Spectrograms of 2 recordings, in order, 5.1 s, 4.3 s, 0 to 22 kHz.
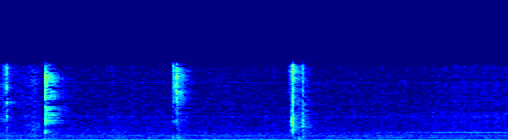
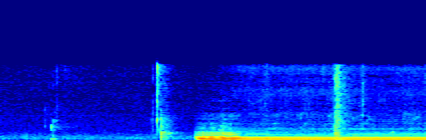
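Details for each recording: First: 1971 NuTone Model 2541 AM/FM radio intercom master station after rebuilding power supply and amplifier board, master volume full, system about 25%: only a few clicks and faint quiet background, no loud buzz; hum gone, normal. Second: 1971 NuTone Model 2541 AM/FM radio intercom master station, 44 years old, switched on: click then loud steady low buzz that stays constant; power supply has completely failed, letting mains hum through.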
